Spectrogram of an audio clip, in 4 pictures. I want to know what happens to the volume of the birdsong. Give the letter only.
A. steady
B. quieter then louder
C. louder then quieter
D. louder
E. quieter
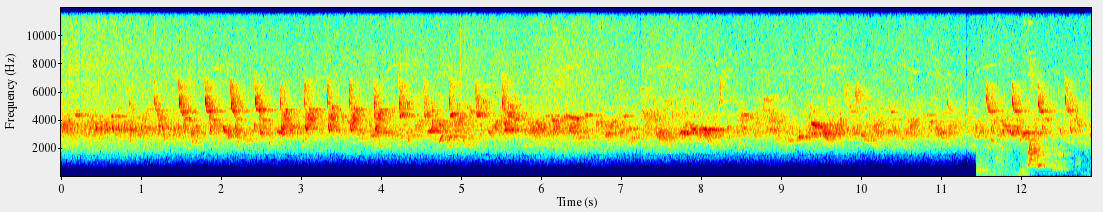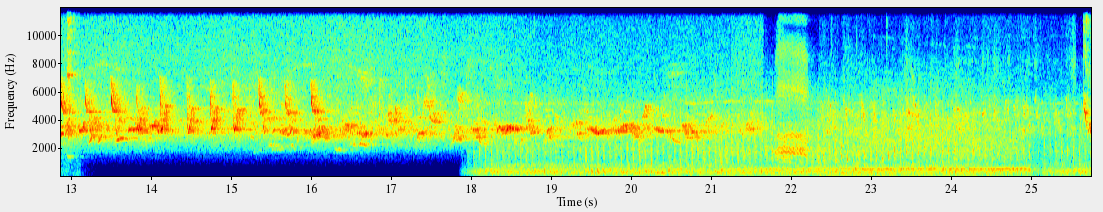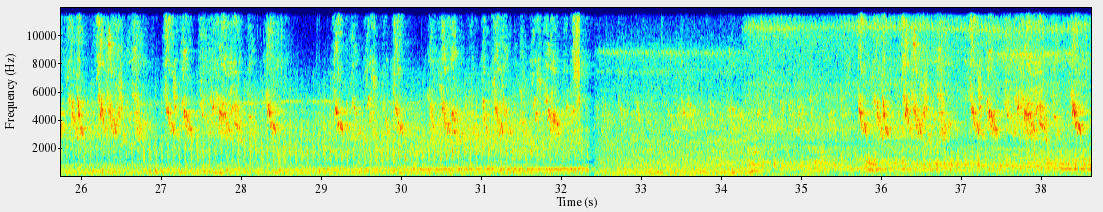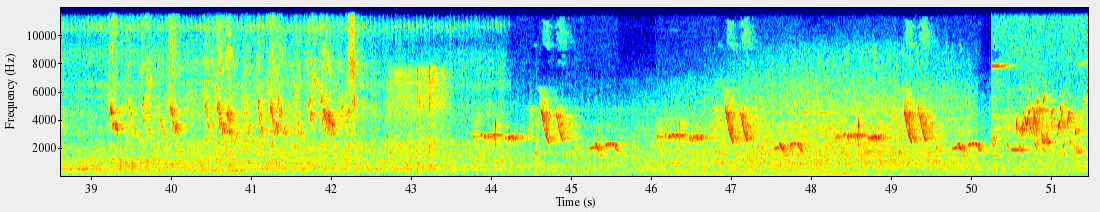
B.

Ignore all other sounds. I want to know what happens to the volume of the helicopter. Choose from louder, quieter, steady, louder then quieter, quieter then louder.
steady.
